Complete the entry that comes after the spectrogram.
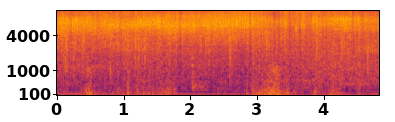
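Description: Chicken breast and shrimp sizzling in oil on a hot flat-top griddle: a steady, dense frying hiss over a low hum, with a few soft knocks about three seconds in.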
